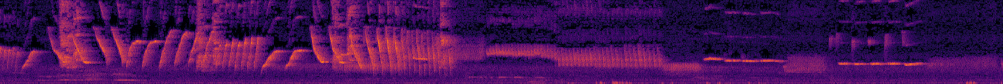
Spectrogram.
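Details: Long bout of birdsong: a fast cascade of descending sweeps and dense trills, then a quieter section of steady held whistles at different pitches separated by short gaps.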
